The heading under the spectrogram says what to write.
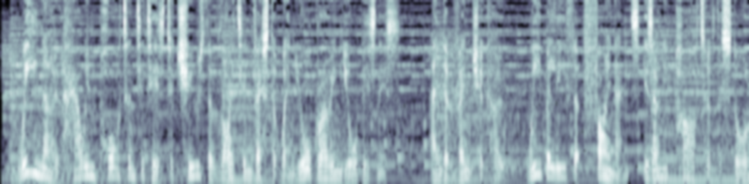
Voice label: Corporate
